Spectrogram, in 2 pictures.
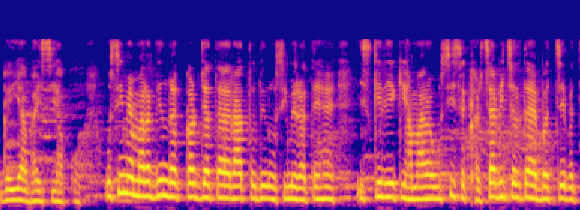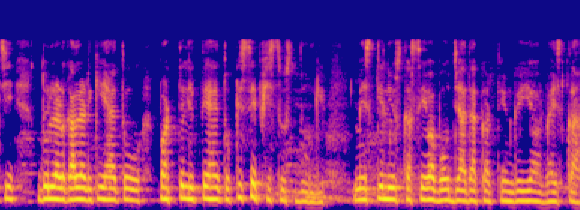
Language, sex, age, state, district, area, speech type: Hindi, female, 45-60, Uttar Pradesh, Ghazipur, urban, spontaneous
